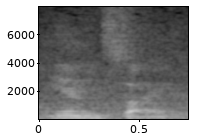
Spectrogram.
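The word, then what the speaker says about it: inSSIDer: lynxus and basement now this is called insider it's spelled i-n-s-s-i-d-e-r pretty clever and the ssid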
